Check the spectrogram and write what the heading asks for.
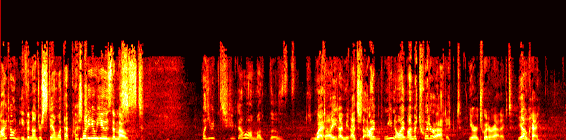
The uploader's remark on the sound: at the 2017 edition of Werk It, WNYC’s women-in-podcasting festival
